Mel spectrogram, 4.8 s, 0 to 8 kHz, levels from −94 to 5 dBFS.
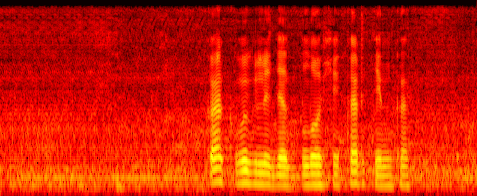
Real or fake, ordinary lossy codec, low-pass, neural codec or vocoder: fake; none; 7.2 kHz; codec, 16 kHz, 4 kbps, FunCodec, trained on Chinese and English, 50 frames a second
